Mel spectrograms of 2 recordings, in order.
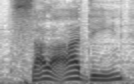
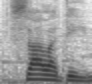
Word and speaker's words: Salah al-Din: part of the world, it's pronounced more Salahadin. So I thought it would be really cool if for this episode we'd pronounce it the Islamic way, Salahadin, and in the first episode we pronounced it the more European way, Salahadin.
